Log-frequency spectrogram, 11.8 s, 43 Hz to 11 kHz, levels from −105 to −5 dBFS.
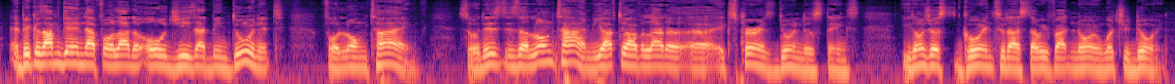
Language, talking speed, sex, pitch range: English, 240 wpm, male, 125-155 Hz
